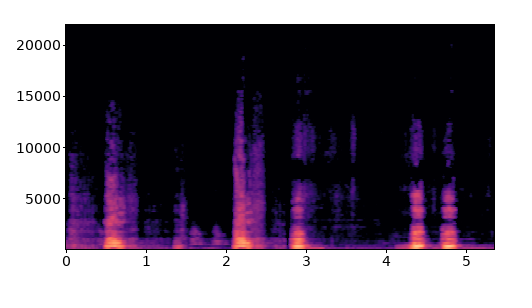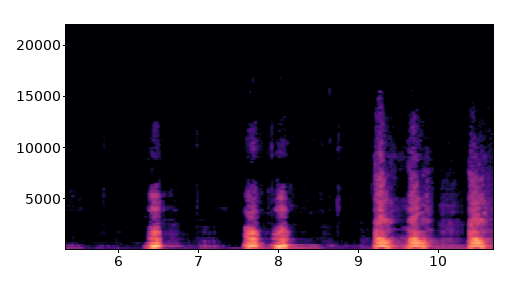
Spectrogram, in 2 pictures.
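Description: A mastiff gives deep, booming barks, singly or in quick pairs, with short pauses between.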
